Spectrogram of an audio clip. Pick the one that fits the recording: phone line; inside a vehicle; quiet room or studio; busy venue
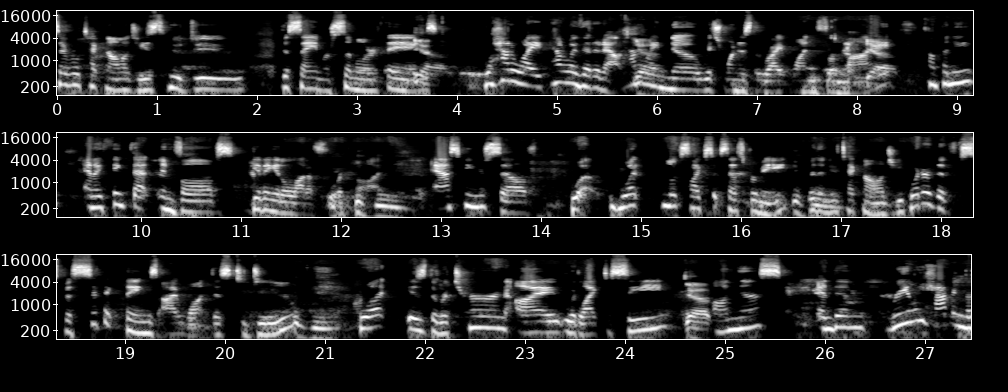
busy venue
